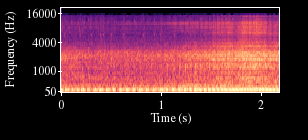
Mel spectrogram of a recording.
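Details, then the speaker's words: Ural motorcycle (cold-natured engine) feared about to blow apart: quick light tinny rattle about a dozen times a second over a lumpy boxer idle, traced to a loose gas cap; tightening it cured it. "Sound like a heat shield rattle. Yeah. Here. Gas cap. Okay. Try that. That's better. Gas cap."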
